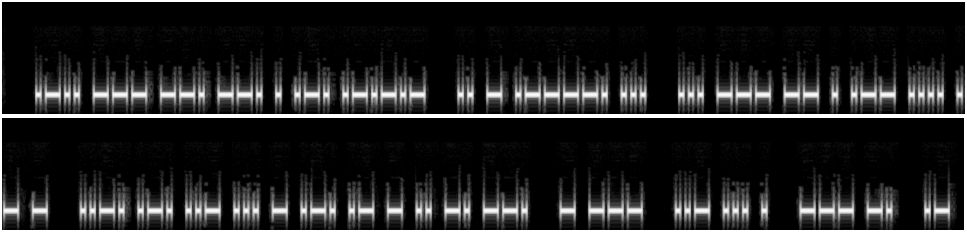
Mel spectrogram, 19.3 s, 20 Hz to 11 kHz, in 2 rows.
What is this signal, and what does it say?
Morse code, heard as a keyed tone, about 25 wpm, 600 Hz. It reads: LOGGER. IT'S SOMEWHAT FRUSTRATING TO USE ON A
